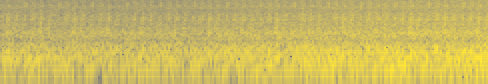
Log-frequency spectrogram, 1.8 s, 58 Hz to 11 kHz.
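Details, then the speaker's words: Proton Wira petrol engine idling after a new spark plug was fitted, with compression, valve clearances and plug leads already checked: uneven stumbling beat with missed pulses, misfiring on number 1 cylinder; the plug fouls, and an injector problem is suspected. "Misfiring. Plug up. We need to swap the injector, dude."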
